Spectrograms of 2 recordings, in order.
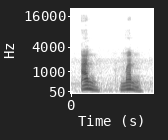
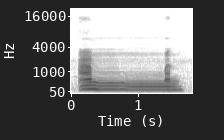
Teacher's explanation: Bacanya yaitu aman. Nun mati, nunnya tidak usah dibaca, langsung masuk ke mim. Makanya dikasih sida aman. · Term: idgham bihuna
